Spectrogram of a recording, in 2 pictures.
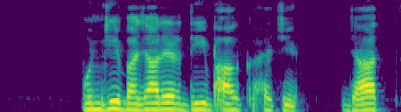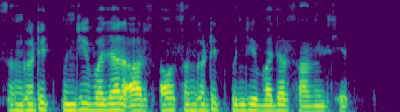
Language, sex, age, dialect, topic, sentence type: Magahi, male, 18-24, Northeastern/Surjapuri, banking, statement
